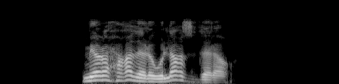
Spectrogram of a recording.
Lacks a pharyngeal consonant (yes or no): no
